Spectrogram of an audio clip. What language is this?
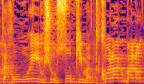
Hebrew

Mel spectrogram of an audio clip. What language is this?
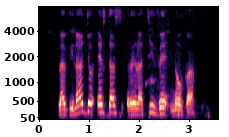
Esperanto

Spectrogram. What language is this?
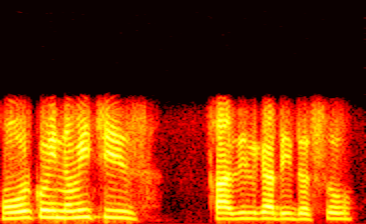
Punjabi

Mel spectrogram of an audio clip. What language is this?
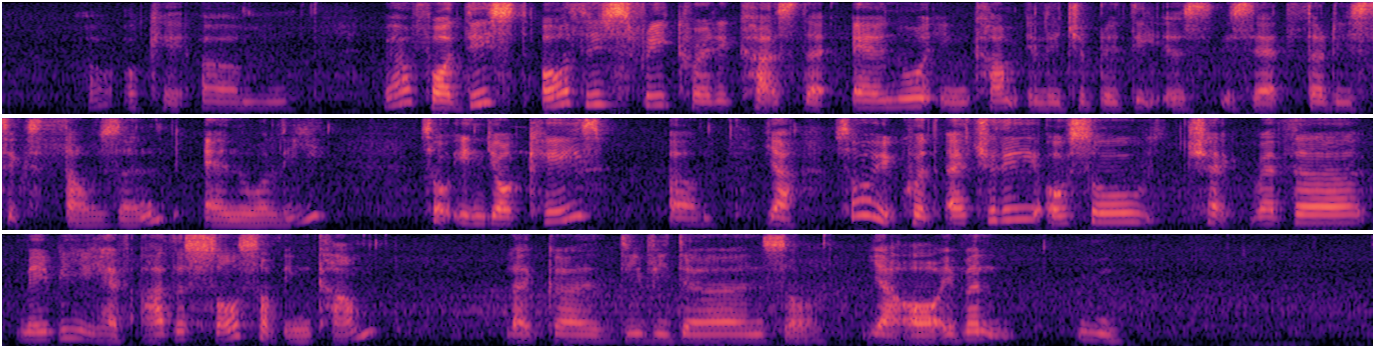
English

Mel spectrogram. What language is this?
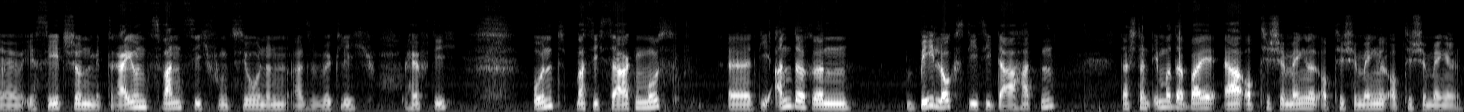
German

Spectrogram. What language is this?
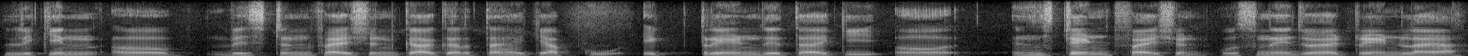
Hindi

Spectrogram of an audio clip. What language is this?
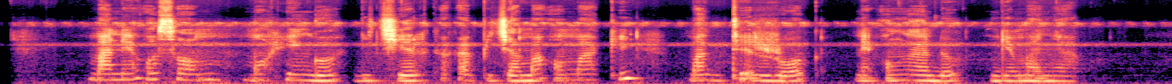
Luo (Kenya and Tanzania)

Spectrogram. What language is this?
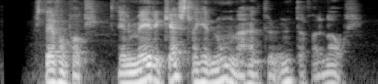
Icelandic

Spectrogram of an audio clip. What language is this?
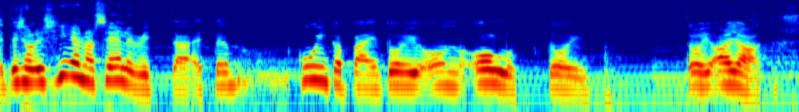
Finnish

